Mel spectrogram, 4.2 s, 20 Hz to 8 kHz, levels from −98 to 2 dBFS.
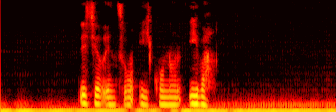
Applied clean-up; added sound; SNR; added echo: none; Growling; -1 dB; none.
